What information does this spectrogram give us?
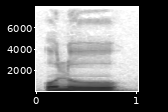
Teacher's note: لو واو مدہ ہے، ایک الف کے برابر کھینچ کر پڑھیں گے۔ تنوین کے بعد حلقی ہا ہے، اظہار حلقی ہوگا، گناہ نہیں کریں گے، را زبر کی وجہ سے پر پڑھا جائے گا۔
